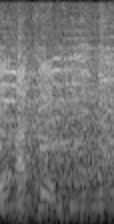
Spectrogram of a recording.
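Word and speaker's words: Hakeem: It's spelled now with an H, Akeem, but it's pronounced as it used to be, Akeem.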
